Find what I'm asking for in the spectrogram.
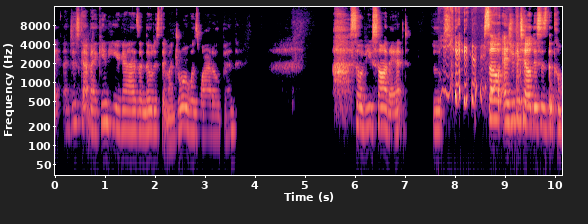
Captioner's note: baby giggle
